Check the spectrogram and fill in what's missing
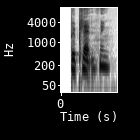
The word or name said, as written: beplantning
